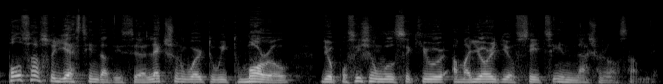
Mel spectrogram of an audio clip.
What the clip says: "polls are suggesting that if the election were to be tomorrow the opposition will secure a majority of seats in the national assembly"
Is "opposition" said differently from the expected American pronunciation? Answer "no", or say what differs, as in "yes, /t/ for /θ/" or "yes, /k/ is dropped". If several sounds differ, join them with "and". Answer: yes, /s/ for /z/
